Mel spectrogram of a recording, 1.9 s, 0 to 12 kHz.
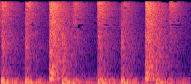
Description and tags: A straight drum beat with a busy kick pattern.
Recorded using a SONY condenser mic and an iRiver H340.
